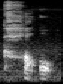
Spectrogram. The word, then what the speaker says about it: 口: This character we pronounce the kou.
